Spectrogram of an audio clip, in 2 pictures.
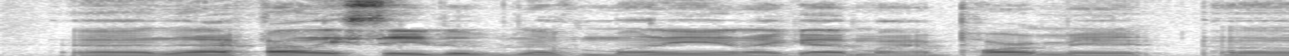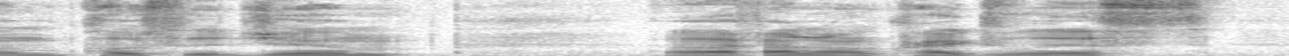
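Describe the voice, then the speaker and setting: Over a very clean recording with a silent background, a man with an American accent speaks at a fairly quick pace in a dark, mellow tone with monotone, flat intonation. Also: medium pitch for a man. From Texas hill country. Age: 20s. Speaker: MMA fighter. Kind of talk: casual chat.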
